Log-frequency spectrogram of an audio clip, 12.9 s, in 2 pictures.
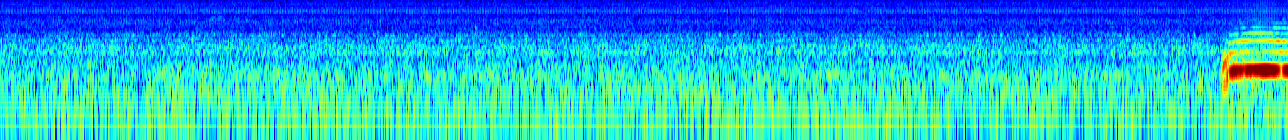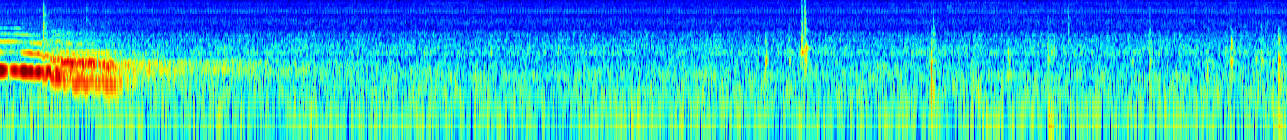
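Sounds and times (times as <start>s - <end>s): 
owl hoot: 6.1s - 8.7s.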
